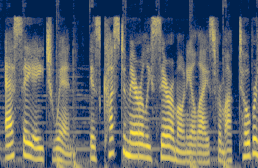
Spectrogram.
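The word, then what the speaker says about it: Samhain: day and age sawwin a Gaelic word pronounced sah win is customarily ceremonialized from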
